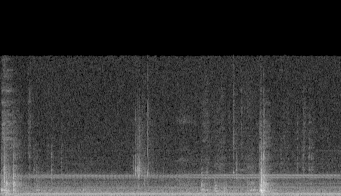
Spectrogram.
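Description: A flat spatula scraping and knocking in a metal pan as cooked poha is scooped into a plastic bowl: a few short scrapes and taps, the loudest near four seconds in. A steady electrical hum runs underneath.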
